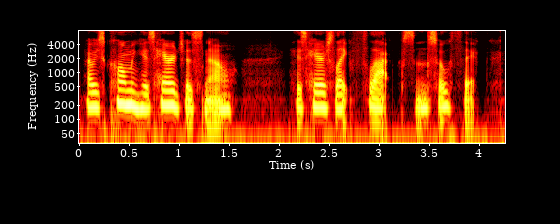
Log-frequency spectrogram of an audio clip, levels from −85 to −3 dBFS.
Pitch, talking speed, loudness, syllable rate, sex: 190 Hz, 195 wpm, -18 LUFS, 4.4 syllables/s, female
